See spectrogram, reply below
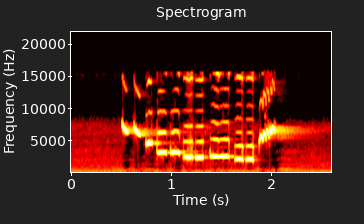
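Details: Brown-chested jungle flycatcher in 'nyuling' fluting song, said to stir up neighbouring birds. About eleven crisp whistled notes step down in pitch in quick succession, then a loud rising whistle closes the phrase.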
